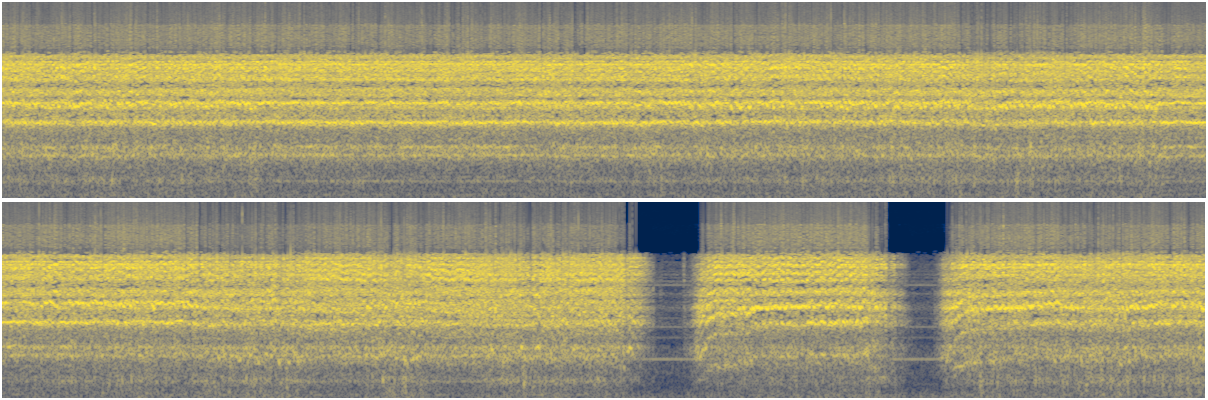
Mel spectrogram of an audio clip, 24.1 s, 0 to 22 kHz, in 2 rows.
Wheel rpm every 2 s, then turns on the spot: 230, 230, 230, 230, 230, 230, 230, 210, 200, 120, 130, 220.
none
